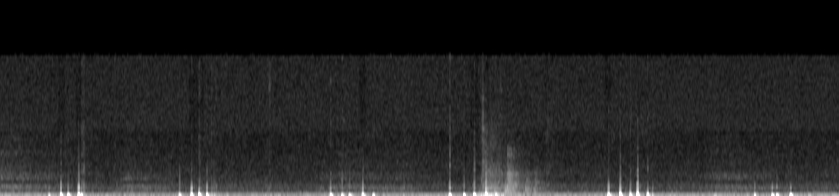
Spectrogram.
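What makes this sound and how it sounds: A round, flat, solid cork disc held in one hand is tapped and scratched with long nails. Six quick clusters of dull, low, muffled taps die away almost instantly, with a short soft scratching rasp in the middle, all against a quiet background.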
